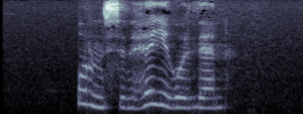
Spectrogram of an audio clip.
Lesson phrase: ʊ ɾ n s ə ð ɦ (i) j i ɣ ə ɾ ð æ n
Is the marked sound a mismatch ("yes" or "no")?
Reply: yes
